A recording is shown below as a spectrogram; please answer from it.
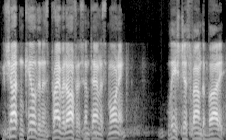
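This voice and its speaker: A man playing a brisk, grave business caller with urgent news in a 1950s radio detective drama. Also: medium pitch, lively intonation, close to an everyday voice. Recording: phone-like, faintly noisy old radio.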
